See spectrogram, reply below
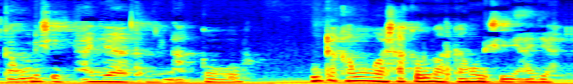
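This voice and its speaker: A man voicing a possessed young man who speaks as a clingy female spirit, hushed and pleading. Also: mid-range voice, fast talker, echoey room, a little hiss or hum, natural voice.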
